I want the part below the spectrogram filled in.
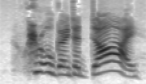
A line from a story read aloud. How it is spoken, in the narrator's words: screamed a man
